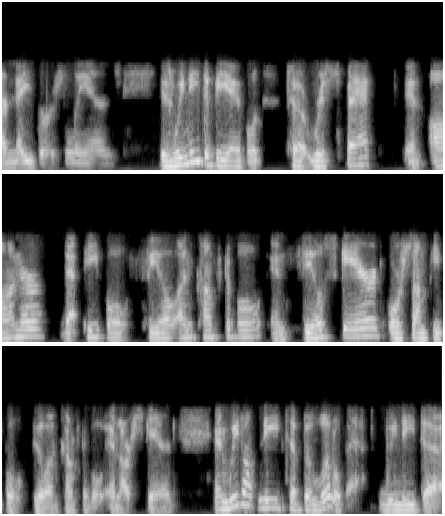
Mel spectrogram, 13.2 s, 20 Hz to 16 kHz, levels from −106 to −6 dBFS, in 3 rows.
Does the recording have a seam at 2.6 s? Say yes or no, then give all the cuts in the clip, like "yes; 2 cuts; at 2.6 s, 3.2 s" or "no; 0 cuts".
yes; 1 cut; at 2.6 s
